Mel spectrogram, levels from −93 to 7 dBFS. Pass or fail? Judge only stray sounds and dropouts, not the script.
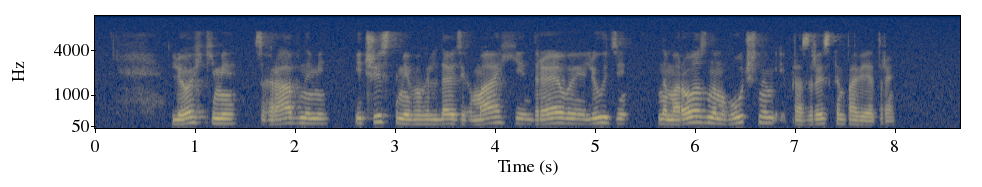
pass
